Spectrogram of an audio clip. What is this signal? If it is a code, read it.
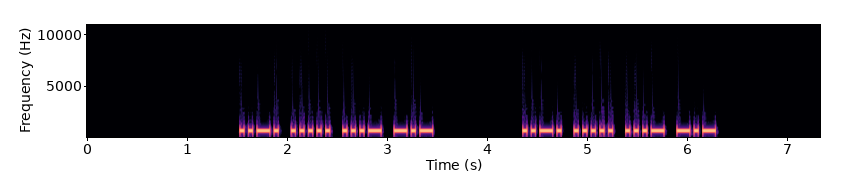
Morse code, heard as a keyed tone, about 28 wpm, 700 Hz. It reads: F5VK F5VK
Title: DXCC-100 Call Signs - 4 Characters - Repeated 2x - 28wpm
